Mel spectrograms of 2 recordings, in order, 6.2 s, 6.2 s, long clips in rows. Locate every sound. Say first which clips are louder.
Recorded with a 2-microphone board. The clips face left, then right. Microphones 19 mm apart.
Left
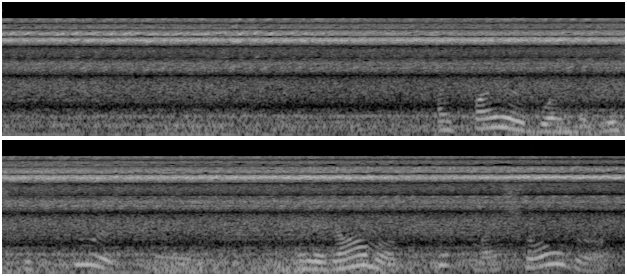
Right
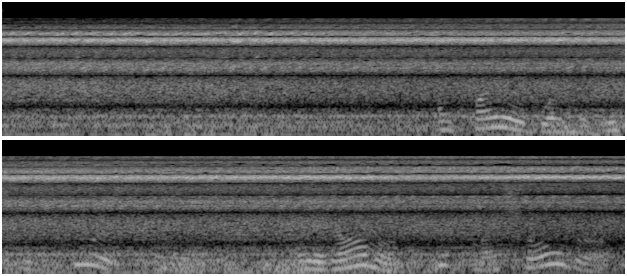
0.0 s a drone: right 2 dB; 20° right (ahead or behind); by 6.2 s centre (ahead or behind)
2.2 s a woman speaking: left 1 dB; 10° left (ahead or behind)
